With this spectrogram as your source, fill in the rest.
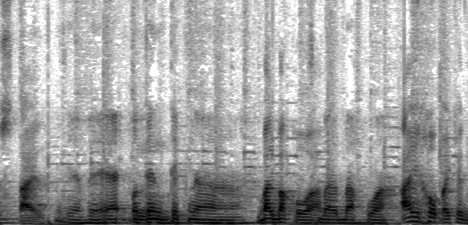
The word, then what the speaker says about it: Balbacua: It's pronounced actually as Balbacua. Balbacua. So, Balbacua. Yun ang social ba? Kwa. Balbacua. Pero it's Balbacua. Yun na ang pag-pronounce sa mga Bisaya, Balbacua.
